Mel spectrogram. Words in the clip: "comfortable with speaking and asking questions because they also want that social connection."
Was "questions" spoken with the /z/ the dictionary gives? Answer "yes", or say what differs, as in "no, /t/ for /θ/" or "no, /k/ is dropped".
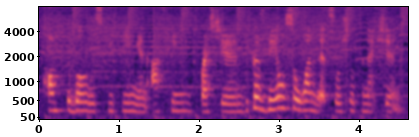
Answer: no, /z/ is dropped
